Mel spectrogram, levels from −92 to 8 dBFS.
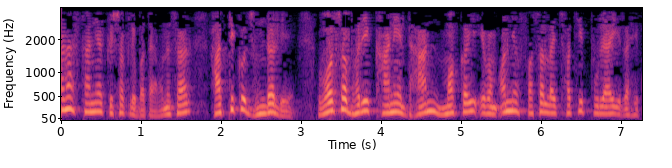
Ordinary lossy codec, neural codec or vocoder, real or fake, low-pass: none; none; real; 3.6 kHz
